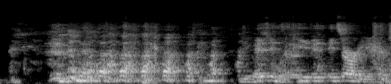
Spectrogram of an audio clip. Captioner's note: laughter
